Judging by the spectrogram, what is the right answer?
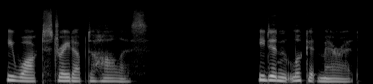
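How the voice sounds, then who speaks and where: Low-pitched woman narrating, very dry sound. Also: normal speed, a little mellow, no room sound. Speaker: audiobook narrator. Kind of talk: dramatic scripted story narration.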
